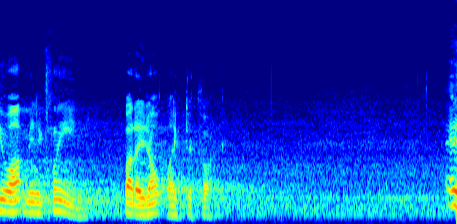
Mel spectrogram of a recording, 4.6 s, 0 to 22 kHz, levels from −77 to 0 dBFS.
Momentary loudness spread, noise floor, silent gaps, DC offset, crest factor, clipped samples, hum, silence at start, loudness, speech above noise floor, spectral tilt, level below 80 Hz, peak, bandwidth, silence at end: 23 LU; -45 dBFS; none; under 0.1%; 20 dB; under 0.1%; none; 0 s; -26 LUFS; 20 dB; -7 dB/octave; -70 dBFS; -8 dBFS; 13.5 kHz; 0 s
